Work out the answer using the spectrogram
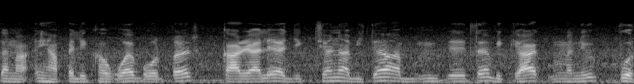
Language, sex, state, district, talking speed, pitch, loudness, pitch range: Hindi, male, Bihar, Muzaffarpur, 95 wpm, 135 Hz, -19 LUFS, 130-150 Hz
